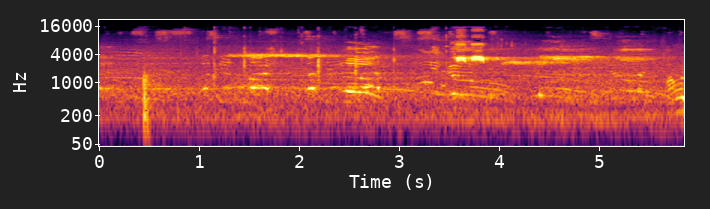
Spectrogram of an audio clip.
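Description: Spectators yell and cheer loudly.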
